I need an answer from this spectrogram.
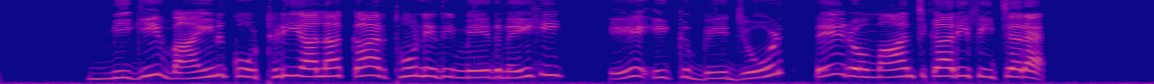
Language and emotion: Dogri, surprised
